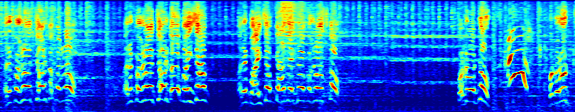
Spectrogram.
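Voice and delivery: insistent alarm calls; urgent calling out. Acted. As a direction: shout to bystanders to grab the thief. Calling bystanders to catch thief.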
